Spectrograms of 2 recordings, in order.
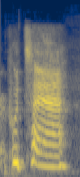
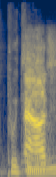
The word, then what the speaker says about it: poutine: Putin. No, no, it's poutine. It's poutine. Yeah, because otherwise you just said a very nasty word in French.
